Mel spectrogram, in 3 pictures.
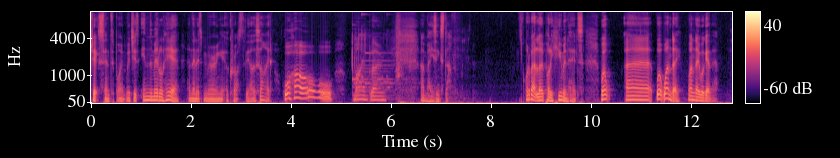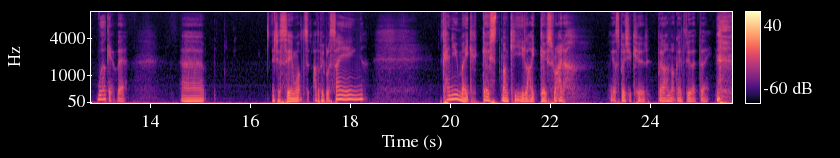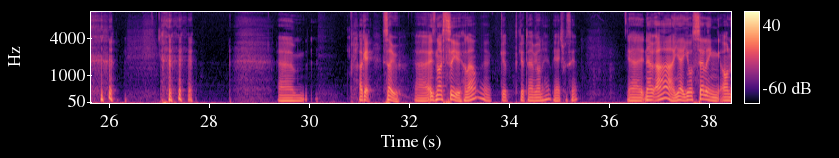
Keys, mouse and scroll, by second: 10.0-10.4 scroll down 2, 10.9-13.7 scroll up 2, 34.8-37.8 middle drag.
